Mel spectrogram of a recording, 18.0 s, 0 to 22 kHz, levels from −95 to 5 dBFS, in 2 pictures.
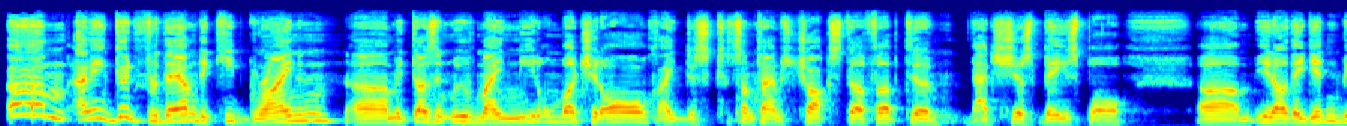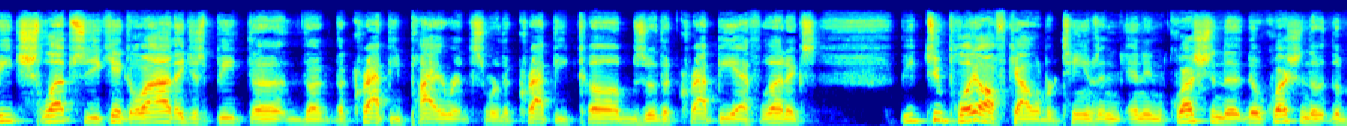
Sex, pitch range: male, 130-165 Hz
